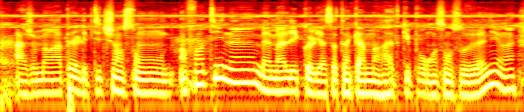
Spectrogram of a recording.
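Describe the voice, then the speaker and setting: Very fast speech comes from a man. His pitch is fairly low. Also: ordinary pitch variation. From Martinique. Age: 30s. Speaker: musician. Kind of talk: casual interview chat. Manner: hesitant, many fillers.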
